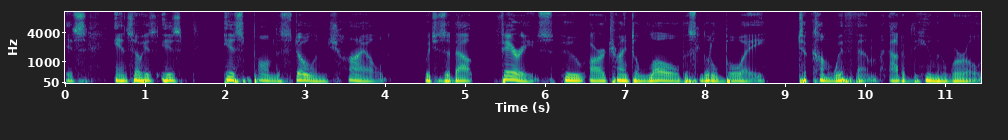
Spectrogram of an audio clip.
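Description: A man talks at a very slow pace in a medium-pitched, somewhat breathy voice. His tone is dark and mellow, with ordinary pitch variation. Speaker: panel guest. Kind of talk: casual discussion. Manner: hesitant, repeating words.

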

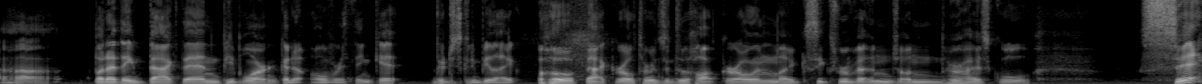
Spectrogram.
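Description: Playful, fairly quick speech from a man at medium pitch, with vocal fry and fairly even intonation, in a very clean recording with a silent background. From San Diego, California. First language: Spanish. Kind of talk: casual chat. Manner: joking, playful.

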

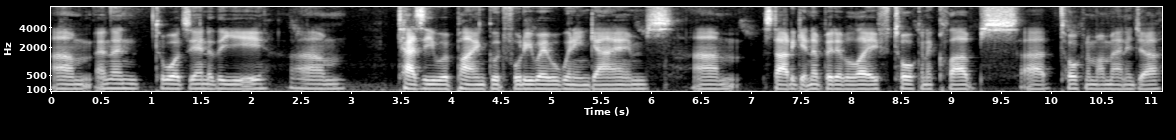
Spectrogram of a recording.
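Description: The man's intonation stays monotone and flat. He talks at a moderate pace. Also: medium pitch for a man. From Devonport, Tasmania. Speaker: AFL footballer. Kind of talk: casual interview chat. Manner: softly spoken, shy.

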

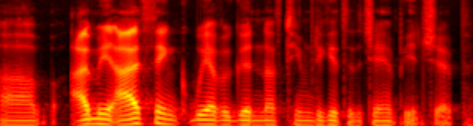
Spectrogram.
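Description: Someone with an American accent talks at a very fast pace in a dry, close sound with no echo. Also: man. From Minneapolis, US Midwest. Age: 20s. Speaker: podcast co-host and college basketball player. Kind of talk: casual chat. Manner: animated.

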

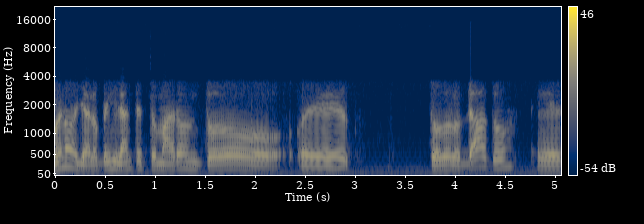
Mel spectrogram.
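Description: Ordinary in pitch variation, a man speaks with a fairly high pitch. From Puerto Rico, Utuado area. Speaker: agronomist, farmer. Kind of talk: radio interview. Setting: phone call.

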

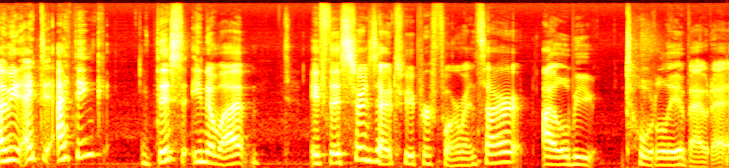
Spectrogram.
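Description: A woman's medium-pitched voice in a Canadian accent, very fast, with very wide pitch swings. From Canada. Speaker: podcast co-host. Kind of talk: casual chat.

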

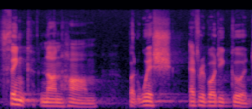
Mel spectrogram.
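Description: A man speaks at a very slow pace. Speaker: priest giving the opening prayer. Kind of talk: fervent invocation prayer. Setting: conference stage with audience. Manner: solemn, formal, measured; fervent, reverent.

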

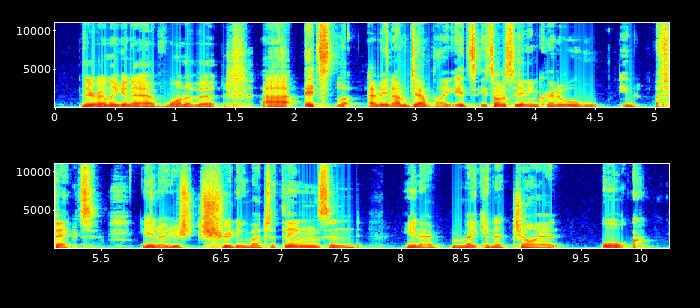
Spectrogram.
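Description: Here a man with a normal speaking voice talks fairly quickly at a fairly low pitch, with ordinary pitch variation. The recording is very clean and dry, close with no echo, against a silent background. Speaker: podcast co-host. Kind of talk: casual chat.

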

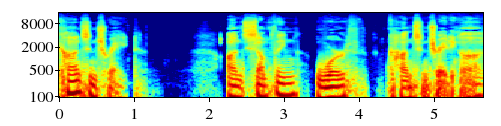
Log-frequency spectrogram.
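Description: Very slow and broken by long, frequent pauses, a man's somewhat breathy speech keeps a fairly even intonation. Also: fairly low pitch for a man. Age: 50s. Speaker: podcast host. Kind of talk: solo podcast monologue, casual rant. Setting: home recording, solo at mic. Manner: earnest, exasperated, urging listeners to unplug and focus on the positive.

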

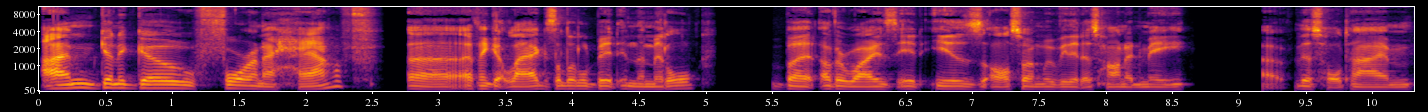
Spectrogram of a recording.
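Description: An unremarkable speaking voice from a man, fairly low in pitch with ordinary pitch variation, at a moderate pace in a very clean recording with a silent background. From US Midwest. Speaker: podcast co-host. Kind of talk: casual chat. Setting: home recording.

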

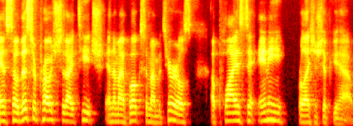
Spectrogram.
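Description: With an American accent and a normal speaking voice, a man talks at a moderate pace and medium pitch with ordinary pitch variation in a very clean recording with a silent background. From San Diego, California. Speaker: sales trainer and author. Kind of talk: casual interview conversation.

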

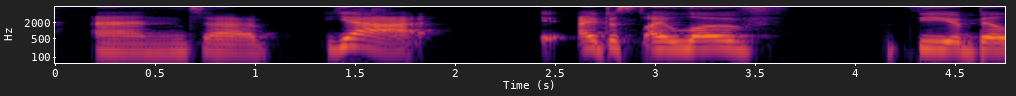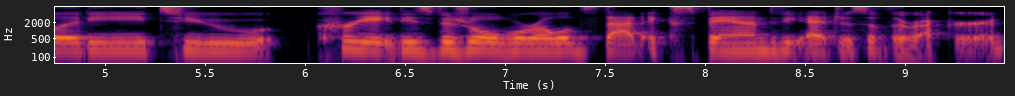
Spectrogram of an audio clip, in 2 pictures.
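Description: In a very clean recording with a silent background, a woman with an American accent speaks in a monotone, flat way at a fairly low pitch. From US Northeast, Berkshires, Western Massachusetts. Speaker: musician. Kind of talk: interview.

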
